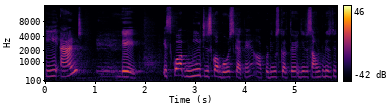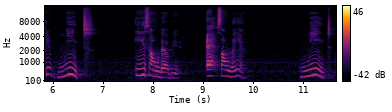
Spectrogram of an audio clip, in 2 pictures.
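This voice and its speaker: Woman teacher, fairly high voice, drawn-out emphatic repetition, phonics lesson. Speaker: English teacher.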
